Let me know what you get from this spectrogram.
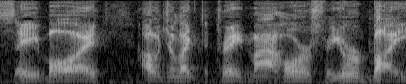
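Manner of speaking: big put-on cartoon cowboy voice. Retelling how a man on a horse hollered at him, booming Yosemite Sam voice. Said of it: "hollers at me in a big booming voice, just like Yosemite Sam".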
